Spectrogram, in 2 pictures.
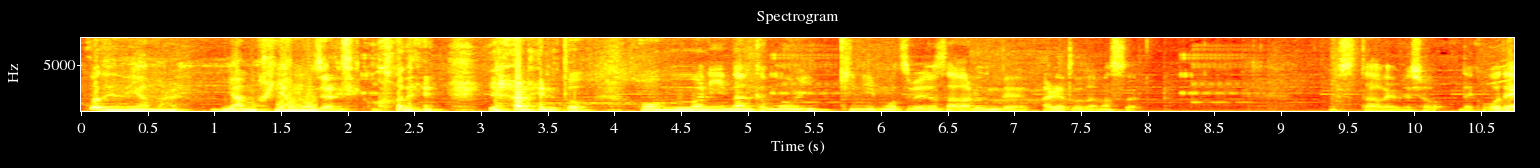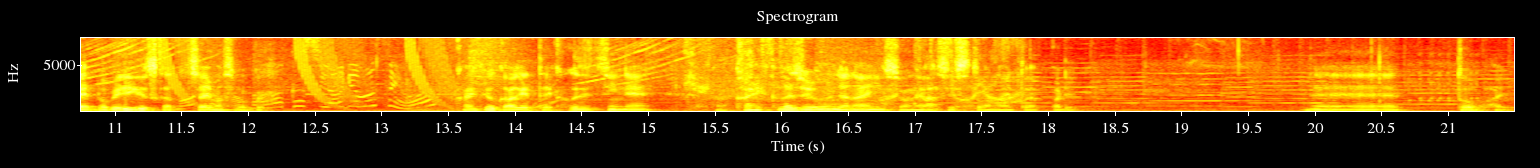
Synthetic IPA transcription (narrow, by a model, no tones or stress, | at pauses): kko̥ko̞d̪e̞nejamaɾjamajamɯ̟ɲd͡ʑanakt̪ko̞kʰod̪ejaɾaɾe̞ɾɯ̟t̪o̞hõ̞mːaɲ̟inãŋkamo̞ːikʲːiɲ̟imo̞t͡sɨbeʑosaɡaɾɯ̟̃nd̪e̞̰aɾʲiɡat̪o̞ːɡoza̰ḭmasɨ | esɨ̥t̪aːβḛbɯ̟d̪e̞ɕo̞̰ːd̪e̞ko̞ko̞d̪e̞ɾo̞beɾʲiːɾɯ̟t͡sɨ̥ka̰t͡ɕaimasɨbo̞kɯ̟ | kʰaikɯ̟ːkaaɡe̞t̪e̞̰kḁkɯ̟ʑit͡sɨɲ̟ine̞ | akʰaiɸɯ̟̥kɯ̟ɡaʑɨːbɯ̟̃ɲ̟d͡ʑanaĩnd̪esɨjo̞neaɕisɨ̥t̪o̞manait̪o̞japːaɾʲḭ | d̪e̞ | t̪ːo̞̰hai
